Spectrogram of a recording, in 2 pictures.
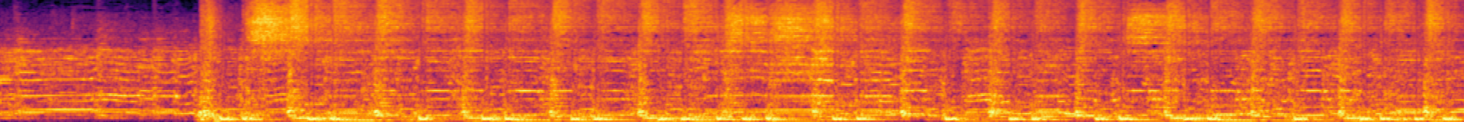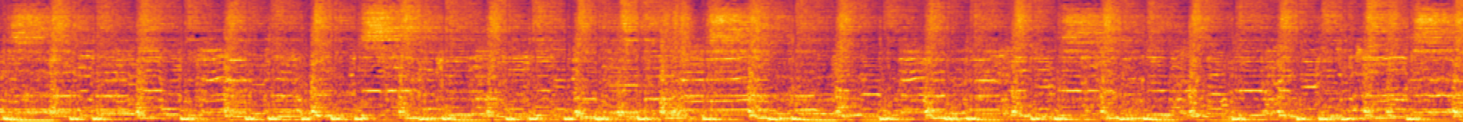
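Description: Live rock-blues band playing an instrumental. An electric guitar plays alone at first, then about two seconds in the drum kit and the rest of the band come in loud, with a steady driving beat.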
